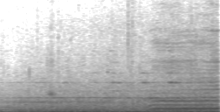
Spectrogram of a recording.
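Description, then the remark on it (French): A train rolls into Gare Montparnasse in Paris with a steady, heavy rumble of wheels and carriages, and a sustained horn-like tone rises over it during the last second. No voices. “Lorsque j'arrivais gare Montparnasse”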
